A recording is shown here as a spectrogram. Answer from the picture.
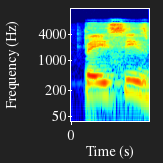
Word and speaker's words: bases: So Sergey, the plural is bases, but the pronunciation is different. So basis plural is bases, and this base plural is bases. Okay, so base, this is really confusing. I hope it's not confusing for people. The word basis, the plural form is bases. The word base, the plural form is bases. The pronunciation is different. This is ease, and this is.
